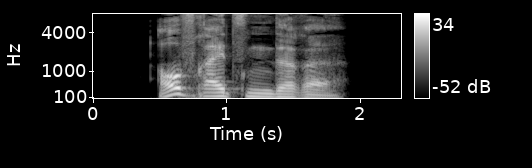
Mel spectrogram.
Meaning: inflection of aufreizend: 1. strong/mixed nominative/accusative feminine singular comparative degree 2. strong nominative/accusative plural comparative degree
- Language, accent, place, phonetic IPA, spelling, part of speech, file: German, Germany, Berlin, [ˈaʊ̯fˌʁaɪ̯t͡sn̩dəʁə], aufreizendere, adjective, De-aufreizendere.ogg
